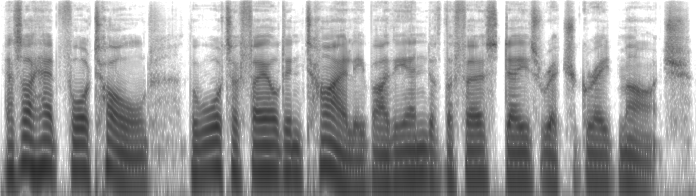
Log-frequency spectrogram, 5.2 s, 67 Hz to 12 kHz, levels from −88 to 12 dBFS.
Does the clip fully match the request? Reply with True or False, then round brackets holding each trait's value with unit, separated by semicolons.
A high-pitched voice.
False (110 Hz)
